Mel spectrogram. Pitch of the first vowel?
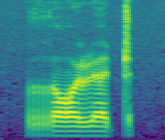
high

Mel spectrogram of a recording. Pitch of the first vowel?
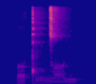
high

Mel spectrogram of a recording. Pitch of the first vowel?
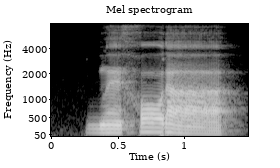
low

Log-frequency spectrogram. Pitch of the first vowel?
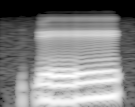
rising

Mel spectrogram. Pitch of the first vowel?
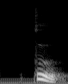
falling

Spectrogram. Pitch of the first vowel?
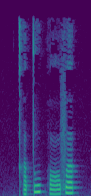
low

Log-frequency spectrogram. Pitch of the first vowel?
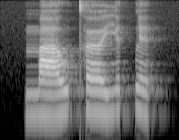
rising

